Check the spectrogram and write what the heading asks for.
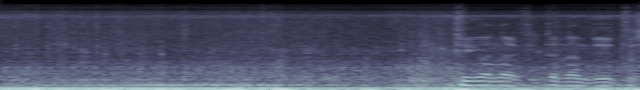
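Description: Car engine and road rumble heard from inside the cabin while driving: a steady low drone with a level engine hum over it.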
